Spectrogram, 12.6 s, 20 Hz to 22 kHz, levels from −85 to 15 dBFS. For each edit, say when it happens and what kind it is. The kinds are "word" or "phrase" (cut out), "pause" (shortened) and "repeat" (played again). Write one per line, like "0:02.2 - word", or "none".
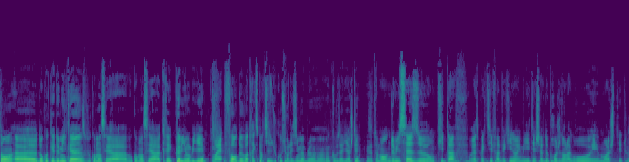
0:08.9 - word
0:10.2 - word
